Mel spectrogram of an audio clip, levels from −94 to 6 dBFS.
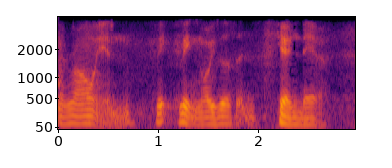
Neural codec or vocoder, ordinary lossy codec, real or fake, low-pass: codec, 16 kHz in and 24 kHz out, 0.9 kbps, LongCat-Audio-Codec, four codebook decoder; AAC, 16 kbps; fake; 3.6 kHz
